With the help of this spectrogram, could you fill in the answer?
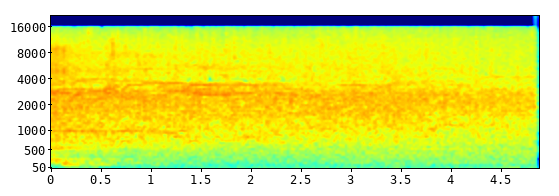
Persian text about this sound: به افتخارشون یه دست خیلی خیلی محکم تقاضا میکنم.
